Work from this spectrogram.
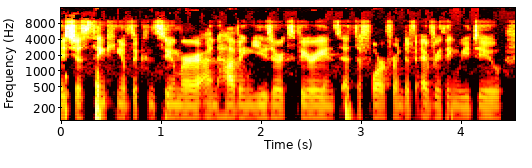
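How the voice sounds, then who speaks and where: In a Limerick accent, a man talks very fast at medium pitch with flat, monotone intonation. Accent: Irish (Limerick). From Ireland, Limerick. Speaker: marketing manager. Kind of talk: interview.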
